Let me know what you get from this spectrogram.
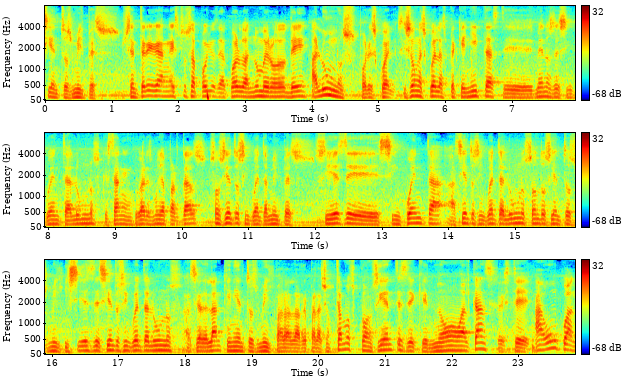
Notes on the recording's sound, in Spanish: Conferencia de prensa en vivo, desde Baja California Sur.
